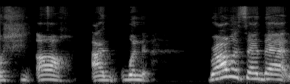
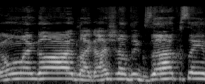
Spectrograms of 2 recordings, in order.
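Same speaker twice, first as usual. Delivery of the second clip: tearful, whimpering, whiny crying moan; 3 semitones higher than usual. Denying she complained about the room, putting on mock whiny crying. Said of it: "crying and whining and saying like".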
